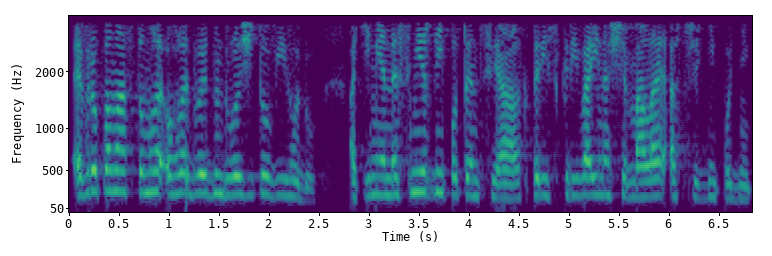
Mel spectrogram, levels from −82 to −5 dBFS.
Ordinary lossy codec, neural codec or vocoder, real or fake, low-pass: none; none; real; 3.6 kHz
